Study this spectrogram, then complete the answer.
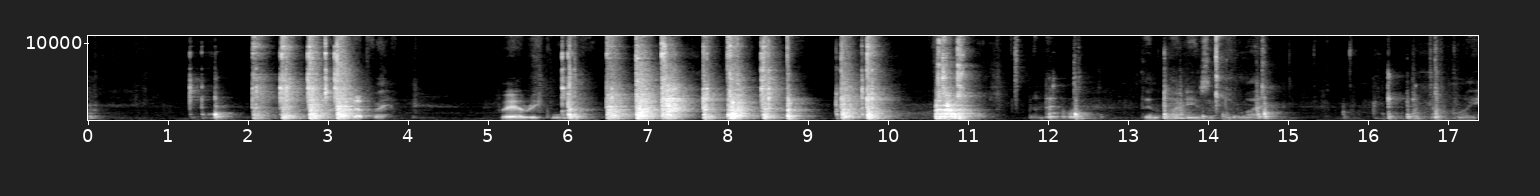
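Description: Repeated sharp metallic hammer strikes on a hinge part of a BMW rear trunk door fill rapid close clusters separated by short gaps. Someone talks briefly.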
